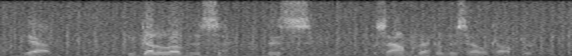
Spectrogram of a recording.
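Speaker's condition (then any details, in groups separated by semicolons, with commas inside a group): No condition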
